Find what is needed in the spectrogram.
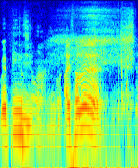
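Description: A man speaking, with a faint hiss in the upper range during the second half.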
